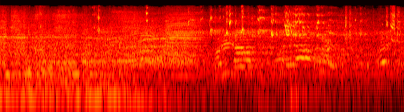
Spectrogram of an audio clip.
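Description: A basketball bouncing on the hardwood court, several short sharp knocks, over steady arena crowd noise and voices.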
